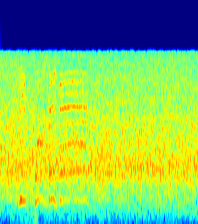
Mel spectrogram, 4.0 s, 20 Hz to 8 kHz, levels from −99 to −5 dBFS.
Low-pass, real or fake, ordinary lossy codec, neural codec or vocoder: 7.2 kHz; fake; AAC, 16 kbps; vocoder, 22.05 kHz, 80 mel bands, WaveNeXt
